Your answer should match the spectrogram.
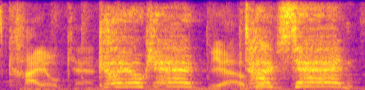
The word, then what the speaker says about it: Kaioken: We mispronounced Kaioken. We always say Kaioken, it's Kaioken.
